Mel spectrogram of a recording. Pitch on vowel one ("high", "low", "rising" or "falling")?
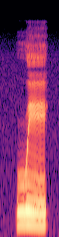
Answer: low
